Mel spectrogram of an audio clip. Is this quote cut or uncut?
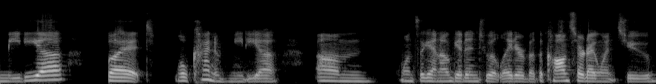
uncut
